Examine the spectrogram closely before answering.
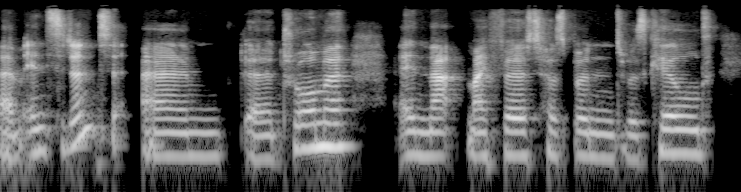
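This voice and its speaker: Speaking with a Welsh accent at a very slow pace, a woman with fairly low pitch and ordinary pitch variation is heard against a quiet background. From Wales. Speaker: pilates and yoga studio owner. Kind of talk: interview. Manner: hesitant, many fillers.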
